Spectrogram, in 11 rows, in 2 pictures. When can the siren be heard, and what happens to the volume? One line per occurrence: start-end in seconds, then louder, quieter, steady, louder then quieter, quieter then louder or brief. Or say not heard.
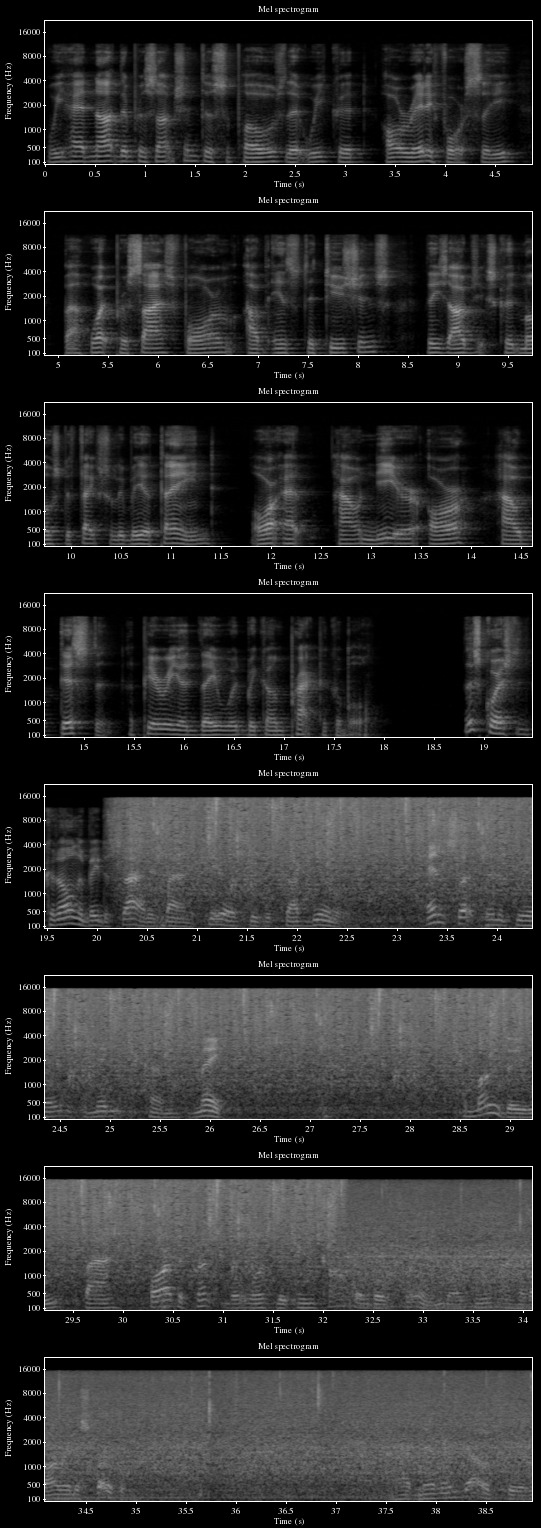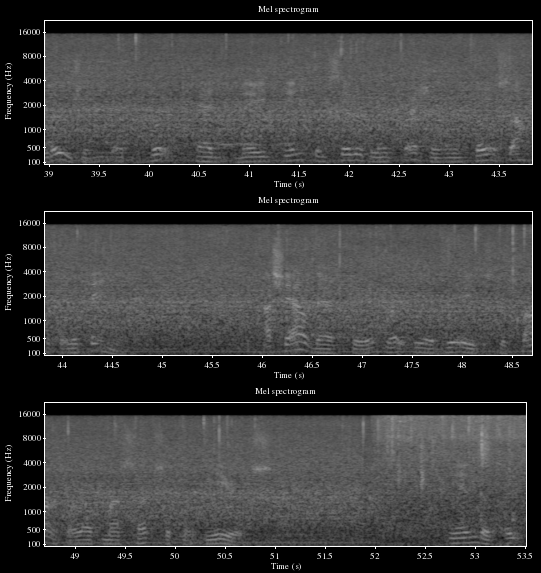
not heard.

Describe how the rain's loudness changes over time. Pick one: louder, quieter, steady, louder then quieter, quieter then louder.
steady.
